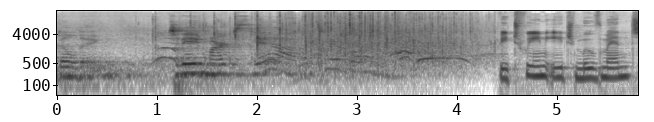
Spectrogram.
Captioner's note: audience claps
